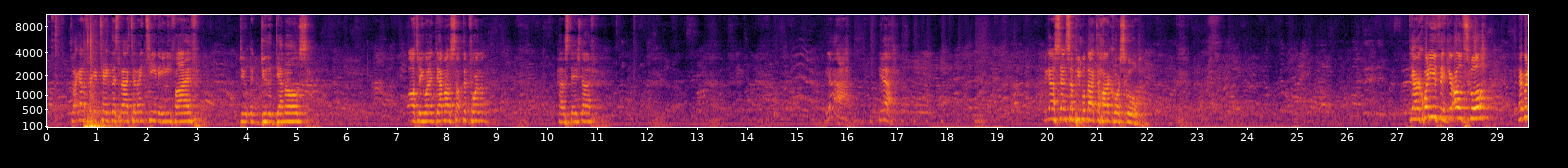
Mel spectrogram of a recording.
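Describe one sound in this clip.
A man speaks loudly through a microphone and loudspeakers in a large echoing hall.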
